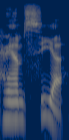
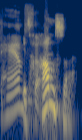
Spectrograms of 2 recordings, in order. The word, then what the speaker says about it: Hamza: How do you see Hamsia? It's It's Hamza. Hamza.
